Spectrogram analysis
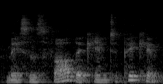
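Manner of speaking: plain reading voice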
